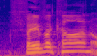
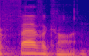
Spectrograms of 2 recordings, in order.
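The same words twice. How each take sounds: First: Favicon said "FAY-vih-con", long A; long-A pronunciation. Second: Favicon said "FAV-ih-con", short A; short-A pronunciation. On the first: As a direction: say favicon with FAVE at the start. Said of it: "fave would be favorite". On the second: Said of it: "always heard it pronounced as favicon". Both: Shown as a demonstration.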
